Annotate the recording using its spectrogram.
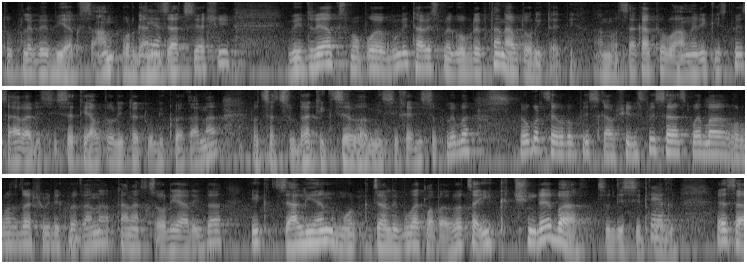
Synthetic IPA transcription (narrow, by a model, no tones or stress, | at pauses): t̪ʰupʰlɛbɛbiakʷʰsamɔɾɡanizat̪sʰiaʃi | vid̪ɾɛakʰsmɔpʼɔvɛbulit̪ʰavismɛɡɔbɾɛbt̪ʰanaft̪ʼɔɾit̪ʼɛ̰t̪ʼi | a̰nusakʰaɾt̪ʰwɛlˠɔamɛɾikʼist̪ʰwisaɾaɾisisɛt̪ʰiaft̪ʼɔɾit̪ʼɛt̪ʼulikʰwɛqʼana | ɾɔt̪sʰat̪sʰud̪at̪ʰiɡ̪sʰɛvamisiχɛlisupʰlɛba | ɾɔɡɔɾt̪sʰɛvɾɔpʼiskʼafʃiɾist̪ʰwisasqʼwɛlˠaɔ̰ɾmɔt̪sd̪aʃwid̪ikʰwɛqʼanat̪ʰanast̪sʼɔɾiaɾid̪a | ikʰd̪zalianmɔɡd̪zalɛbulˠad̪ʰlˠapʼaɾaɾɔt̪sʰaikʰt͡ʃʰnd̪ɛbat̪sʰud̪isit̪ʼɛbi | ɛs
